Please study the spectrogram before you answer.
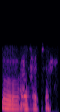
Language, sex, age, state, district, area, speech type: Bengali, male, 30-45, West Bengal, Darjeeling, urban, conversation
